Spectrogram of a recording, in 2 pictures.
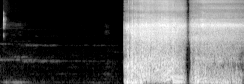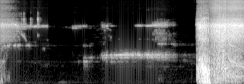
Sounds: Sneeze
